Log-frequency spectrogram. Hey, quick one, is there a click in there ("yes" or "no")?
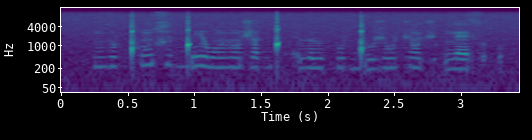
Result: yes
